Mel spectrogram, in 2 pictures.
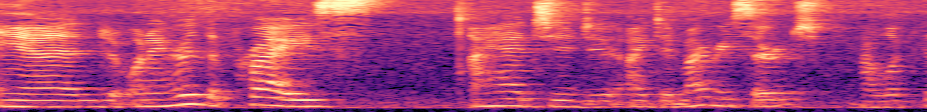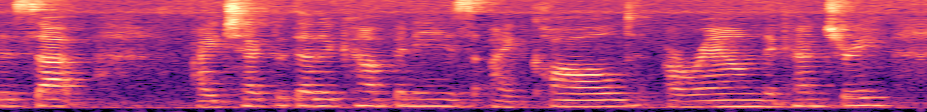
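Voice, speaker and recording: A woman speaks at a moderate pace in a fairly low pitch with monotone, flat intonation. Audible room echo and noticeable background noise surround her voice. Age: 60s. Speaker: patient testimonial. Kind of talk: testimony.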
